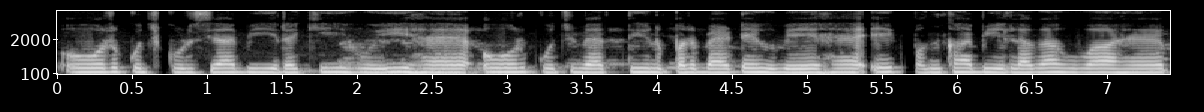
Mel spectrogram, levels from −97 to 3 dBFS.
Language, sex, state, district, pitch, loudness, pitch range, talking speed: Hindi, female, Uttar Pradesh, Saharanpur, 175 Hz, -15 LUFS, 170-185 Hz, 170 wpm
